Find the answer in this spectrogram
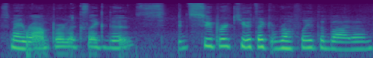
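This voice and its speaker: Over light background noise, a voice with a dark, mellow tone moves at a fairly quick pace with ordinary pitch variation. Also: woman. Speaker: vlogger. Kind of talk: casual vlog chat. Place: home room. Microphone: webcam.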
